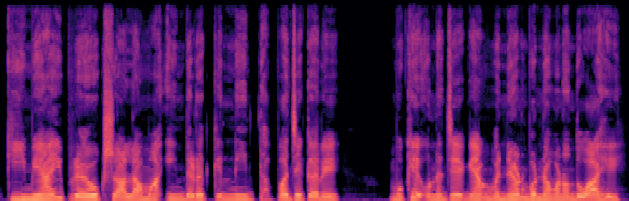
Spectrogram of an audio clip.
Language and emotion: Sindhi, disgusted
